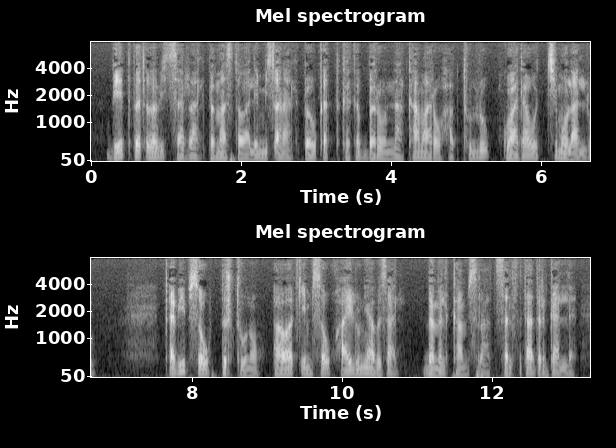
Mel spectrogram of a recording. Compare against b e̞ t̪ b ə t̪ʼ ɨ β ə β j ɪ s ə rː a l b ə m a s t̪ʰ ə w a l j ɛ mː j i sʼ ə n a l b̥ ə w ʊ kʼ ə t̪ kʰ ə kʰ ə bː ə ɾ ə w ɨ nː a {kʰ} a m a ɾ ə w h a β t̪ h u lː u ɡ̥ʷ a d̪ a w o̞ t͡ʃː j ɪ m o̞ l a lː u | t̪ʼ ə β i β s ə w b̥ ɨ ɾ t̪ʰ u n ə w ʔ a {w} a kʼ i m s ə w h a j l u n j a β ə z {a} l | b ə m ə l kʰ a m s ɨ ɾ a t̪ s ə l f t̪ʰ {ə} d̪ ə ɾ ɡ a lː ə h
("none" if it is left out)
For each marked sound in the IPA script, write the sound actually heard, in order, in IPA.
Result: kʰ, w, a, a

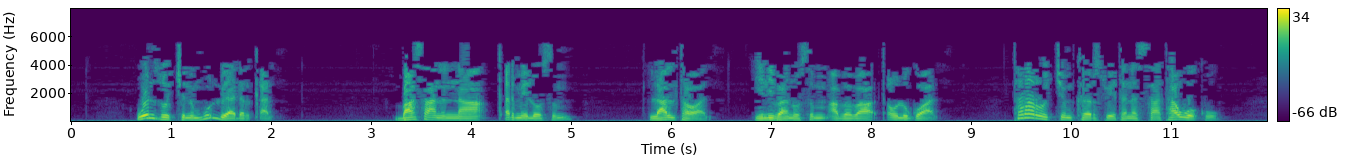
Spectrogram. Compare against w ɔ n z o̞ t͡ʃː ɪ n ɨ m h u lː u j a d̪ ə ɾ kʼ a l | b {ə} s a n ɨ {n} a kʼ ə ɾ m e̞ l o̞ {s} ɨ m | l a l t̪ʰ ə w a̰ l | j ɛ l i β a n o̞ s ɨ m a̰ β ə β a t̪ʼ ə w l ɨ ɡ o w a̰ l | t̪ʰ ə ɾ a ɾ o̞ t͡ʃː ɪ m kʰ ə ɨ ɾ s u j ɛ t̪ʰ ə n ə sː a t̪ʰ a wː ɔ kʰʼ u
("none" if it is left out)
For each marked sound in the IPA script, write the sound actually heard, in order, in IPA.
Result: a, nː, s

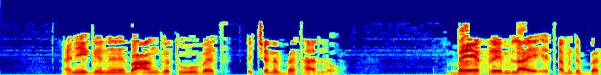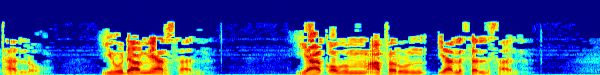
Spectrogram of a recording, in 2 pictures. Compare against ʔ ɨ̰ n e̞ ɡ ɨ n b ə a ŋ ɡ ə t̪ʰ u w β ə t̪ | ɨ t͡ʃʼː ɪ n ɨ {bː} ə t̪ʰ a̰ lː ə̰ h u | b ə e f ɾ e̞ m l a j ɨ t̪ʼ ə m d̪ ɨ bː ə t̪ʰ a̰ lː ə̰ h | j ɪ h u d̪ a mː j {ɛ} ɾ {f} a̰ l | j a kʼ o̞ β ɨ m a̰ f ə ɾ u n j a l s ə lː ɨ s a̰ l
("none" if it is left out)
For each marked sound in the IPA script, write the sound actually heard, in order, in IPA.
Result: bː, a, s

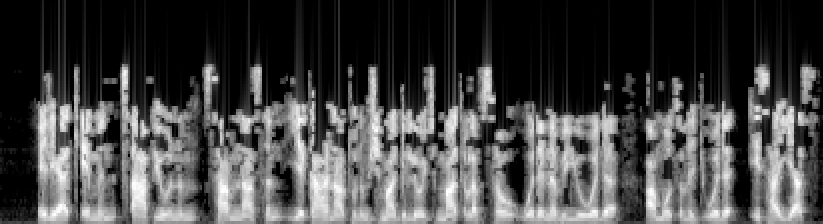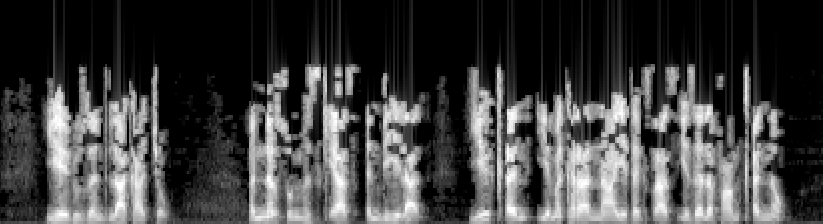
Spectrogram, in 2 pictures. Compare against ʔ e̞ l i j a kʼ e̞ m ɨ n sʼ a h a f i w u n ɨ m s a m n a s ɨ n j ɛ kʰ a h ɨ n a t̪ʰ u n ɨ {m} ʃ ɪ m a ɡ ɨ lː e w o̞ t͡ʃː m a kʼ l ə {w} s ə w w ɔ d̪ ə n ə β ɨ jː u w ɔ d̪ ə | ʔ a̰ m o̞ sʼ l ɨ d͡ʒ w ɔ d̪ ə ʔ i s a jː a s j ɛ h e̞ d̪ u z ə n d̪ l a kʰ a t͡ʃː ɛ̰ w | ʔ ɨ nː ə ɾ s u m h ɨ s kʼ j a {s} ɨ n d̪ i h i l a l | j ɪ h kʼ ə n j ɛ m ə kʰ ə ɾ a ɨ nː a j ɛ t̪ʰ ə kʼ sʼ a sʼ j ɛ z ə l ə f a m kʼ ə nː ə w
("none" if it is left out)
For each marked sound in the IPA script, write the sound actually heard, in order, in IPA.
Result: m, β, s

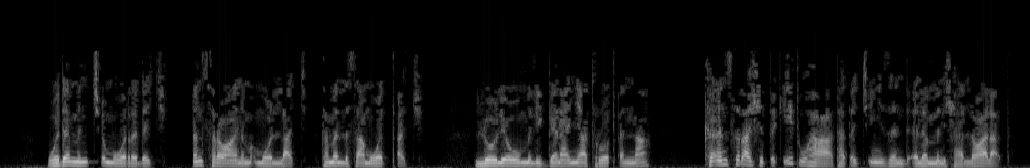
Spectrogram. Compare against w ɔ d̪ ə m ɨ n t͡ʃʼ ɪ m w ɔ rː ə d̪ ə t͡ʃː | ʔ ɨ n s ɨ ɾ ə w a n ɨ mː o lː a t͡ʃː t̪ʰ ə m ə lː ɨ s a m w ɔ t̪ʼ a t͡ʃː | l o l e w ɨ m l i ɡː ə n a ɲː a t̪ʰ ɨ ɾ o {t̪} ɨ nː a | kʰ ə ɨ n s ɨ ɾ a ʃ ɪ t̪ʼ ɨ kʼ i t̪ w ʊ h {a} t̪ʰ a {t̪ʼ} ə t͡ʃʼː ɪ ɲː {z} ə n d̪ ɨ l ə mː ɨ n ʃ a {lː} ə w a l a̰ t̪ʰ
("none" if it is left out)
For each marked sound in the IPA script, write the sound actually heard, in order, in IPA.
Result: t̪ʼ, a, t̪ʼ, z, lː

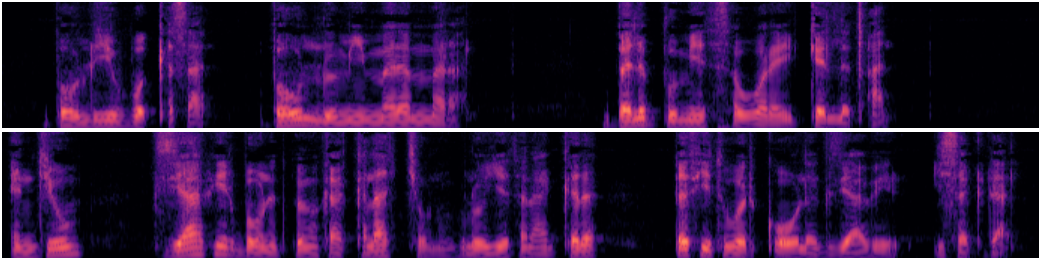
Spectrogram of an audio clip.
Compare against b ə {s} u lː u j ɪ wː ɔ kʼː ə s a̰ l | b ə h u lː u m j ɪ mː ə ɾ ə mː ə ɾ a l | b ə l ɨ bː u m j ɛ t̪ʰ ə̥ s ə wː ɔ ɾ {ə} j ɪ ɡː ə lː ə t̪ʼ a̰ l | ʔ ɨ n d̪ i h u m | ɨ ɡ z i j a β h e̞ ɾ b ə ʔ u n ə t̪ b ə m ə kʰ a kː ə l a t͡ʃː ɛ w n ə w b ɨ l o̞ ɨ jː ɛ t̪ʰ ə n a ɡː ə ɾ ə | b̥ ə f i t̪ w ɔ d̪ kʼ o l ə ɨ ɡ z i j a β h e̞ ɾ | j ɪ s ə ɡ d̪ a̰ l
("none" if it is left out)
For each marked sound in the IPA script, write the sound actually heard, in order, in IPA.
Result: h, ə

